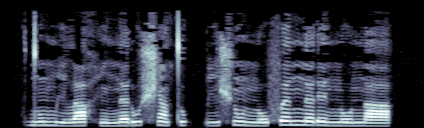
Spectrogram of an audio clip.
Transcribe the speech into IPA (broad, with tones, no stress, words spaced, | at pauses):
dũ˧mi˨ la˧hĩ˨nɛ˧ɾu˦ ʃã˦tu˦˨ k͡pi˨˦ʃũ˦˨ no˨˦fɛ˦ nɛ˦ɾe˧ no˧na˧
